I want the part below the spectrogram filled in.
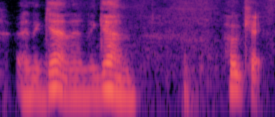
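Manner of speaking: ordinary talk, nothing marked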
